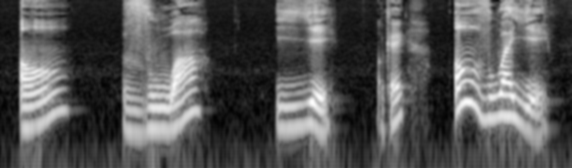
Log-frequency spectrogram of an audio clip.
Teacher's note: But then if you've got one vowel before, one vowel after, then it will change like if it would be E here, one, and then a second E here. So you get the sound O-I, so it's wa, and then you get the sound I and ER, it's ye.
